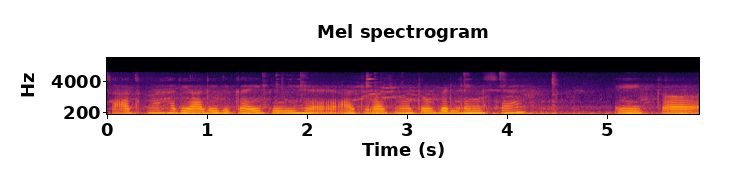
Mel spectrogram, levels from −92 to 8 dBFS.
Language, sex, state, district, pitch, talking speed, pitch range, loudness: Hindi, female, Maharashtra, Mumbai Suburban, 160 Hz, 140 wpm, 150-160 Hz, -16 LUFS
